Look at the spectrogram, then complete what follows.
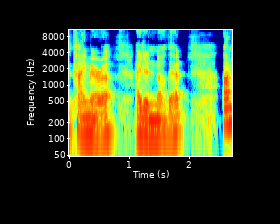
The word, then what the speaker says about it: Chimera: We called it Chimura cuz Chi, we just pronounced it chi and it's a D&D monster called a Chimra, but it's No, it's a Chimera.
